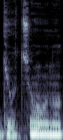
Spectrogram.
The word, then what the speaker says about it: 魚鳥: え光る魚鳥のっていうのはあの魚と鳥って書いて魚鳥って読ませてる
